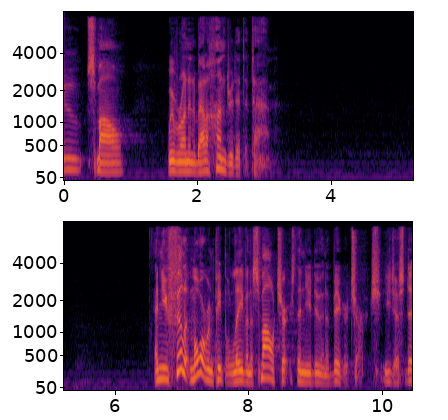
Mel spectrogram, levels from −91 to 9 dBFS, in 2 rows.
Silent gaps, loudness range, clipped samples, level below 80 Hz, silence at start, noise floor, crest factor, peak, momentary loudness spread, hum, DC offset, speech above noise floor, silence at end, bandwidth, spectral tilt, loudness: none; 11 LU; under 0.1%; -70 dBFS; 0 s; -70 dBFS; 20 dB; -10 dBFS; 11 LU; none; under 0.1%; 43 dB; 0 s; 7.6 kHz; -4.5 dB/octave; -27 LUFS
